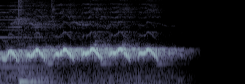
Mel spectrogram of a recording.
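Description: A high warbling tone, siren-like, that swings up and down about four or five times a second and fades out near the end.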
